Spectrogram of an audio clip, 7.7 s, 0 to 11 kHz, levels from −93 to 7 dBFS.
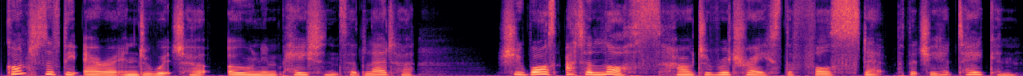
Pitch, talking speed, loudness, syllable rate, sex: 235 Hz, 210 wpm, -20 LUFS, 5.7 syllables/s, female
